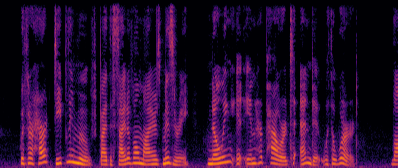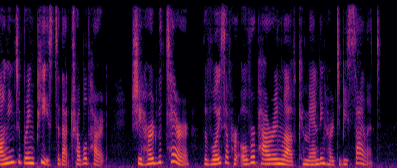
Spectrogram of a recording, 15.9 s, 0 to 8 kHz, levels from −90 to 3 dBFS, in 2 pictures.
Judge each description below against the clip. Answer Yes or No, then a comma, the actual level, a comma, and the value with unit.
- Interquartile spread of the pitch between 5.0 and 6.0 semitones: No, average, 3.9 semitones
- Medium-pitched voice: No, high, 215 Hz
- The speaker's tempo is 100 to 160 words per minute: No, average, 170 wpm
